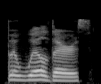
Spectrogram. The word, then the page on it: bewilders: British English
